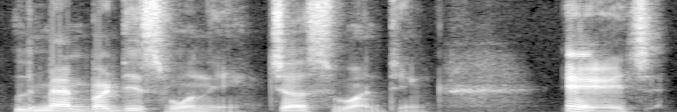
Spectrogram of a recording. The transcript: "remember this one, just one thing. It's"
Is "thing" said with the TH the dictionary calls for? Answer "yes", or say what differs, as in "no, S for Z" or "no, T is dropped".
no, T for TH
